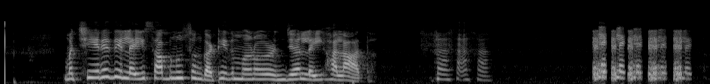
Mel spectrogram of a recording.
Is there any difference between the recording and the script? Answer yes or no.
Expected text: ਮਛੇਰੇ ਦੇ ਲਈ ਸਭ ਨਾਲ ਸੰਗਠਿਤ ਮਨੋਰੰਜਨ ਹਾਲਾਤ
yes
